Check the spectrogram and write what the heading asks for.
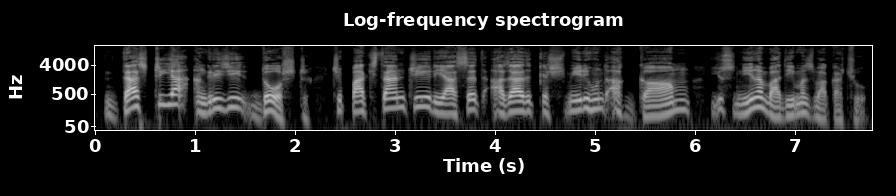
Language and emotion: Kashmiri, neutral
